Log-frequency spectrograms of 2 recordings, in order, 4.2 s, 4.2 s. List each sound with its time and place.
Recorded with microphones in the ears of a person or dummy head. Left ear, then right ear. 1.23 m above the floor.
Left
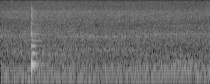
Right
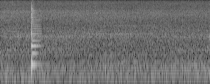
0.6 s a snare drum: 25° right (ahead or behind), 0.7 m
